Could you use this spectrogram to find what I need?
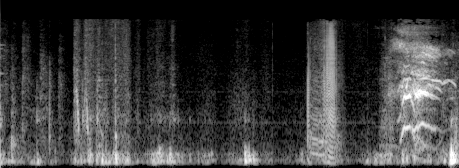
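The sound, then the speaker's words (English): A single drawn-out fart blurts out after a stretch of soft whispered talk, a rough, buzzy burst lasting under half a second, with a voice reacting right after it. “What the hell was... You just farted?”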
